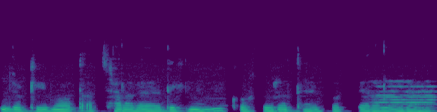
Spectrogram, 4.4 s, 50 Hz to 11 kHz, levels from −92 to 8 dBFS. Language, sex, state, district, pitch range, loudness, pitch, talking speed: Hindi, female, Bihar, Purnia, 170-180 Hz, -35 LUFS, 175 Hz, 220 wpm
